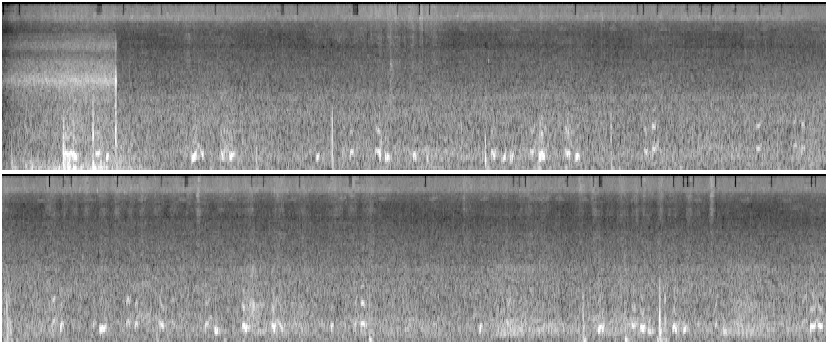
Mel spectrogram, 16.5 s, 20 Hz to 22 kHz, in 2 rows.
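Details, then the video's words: A male American Crested guinea pig, about two and a half years old, filmed in November 2017, gives soft, low, short squeaks and chutters in quick, uneven runs, a sign of contentment. "Goomba the guinea pig making happy noises"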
